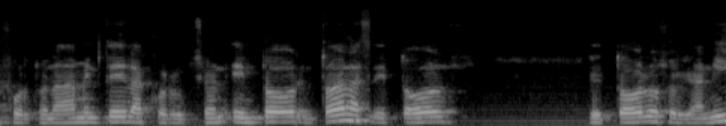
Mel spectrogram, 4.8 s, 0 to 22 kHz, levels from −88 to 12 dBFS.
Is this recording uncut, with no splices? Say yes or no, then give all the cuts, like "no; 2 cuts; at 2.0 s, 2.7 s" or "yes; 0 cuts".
no; 2 cuts; at 2.0 s, 2.5 s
